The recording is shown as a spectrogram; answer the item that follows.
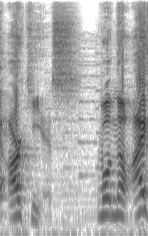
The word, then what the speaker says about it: Arceus: you want you know deox is a hundred percent arceus or archaea so i say arceus well no i say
